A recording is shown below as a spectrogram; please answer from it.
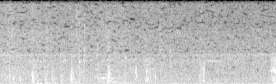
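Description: Faint, steady patter like rain or rustling leaves in the ambient soundscape of the Assassin's Creed Origins video game, a soft continuous hiss with light scattered ticks and no other sounds over it.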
